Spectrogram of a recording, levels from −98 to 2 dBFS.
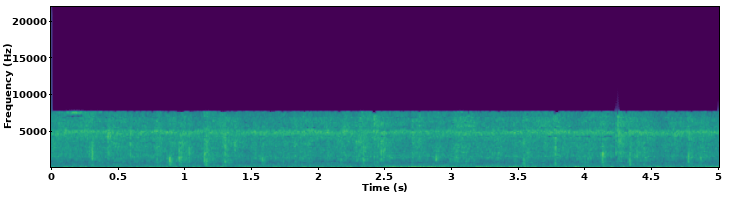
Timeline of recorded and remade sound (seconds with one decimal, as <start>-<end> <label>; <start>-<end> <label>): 0.0-5.0 remade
